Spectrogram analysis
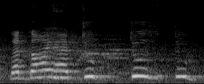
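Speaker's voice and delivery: ordinary talk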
